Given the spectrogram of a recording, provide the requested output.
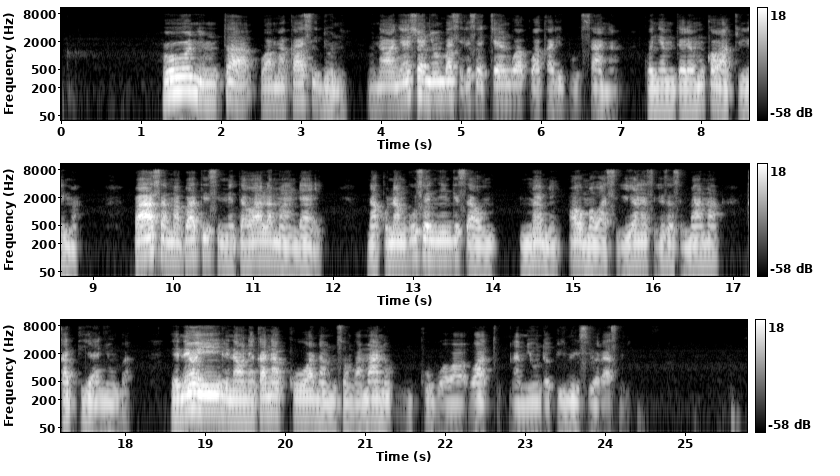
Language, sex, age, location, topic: Swahili, male, 36-49, Nairobi, government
